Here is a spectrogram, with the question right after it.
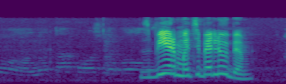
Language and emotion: Russian, positive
